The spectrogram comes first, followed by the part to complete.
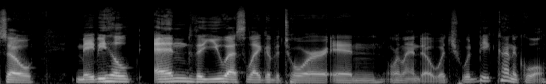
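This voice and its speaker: In a very clean recording with a silent background, a man with an American accent talks at a fairly slow pace, his medium pitch showing ordinary pitch variation, in an ordinary speaking voice. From North Carolina, US South. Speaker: podcaster and blogger. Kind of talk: casual chat.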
